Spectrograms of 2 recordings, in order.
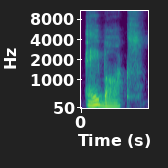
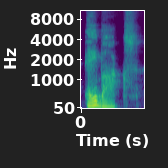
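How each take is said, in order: Both takes have the same delivery.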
